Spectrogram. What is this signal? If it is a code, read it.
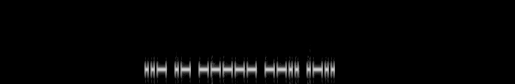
Morse code, heard as a keyed tone, about 40 wpm, 700 Hz. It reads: UA0ZL
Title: DXCC-100 Call Signs - 5 Characters - Repeated 3x - 40wpm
